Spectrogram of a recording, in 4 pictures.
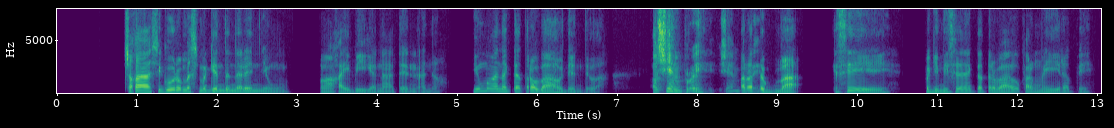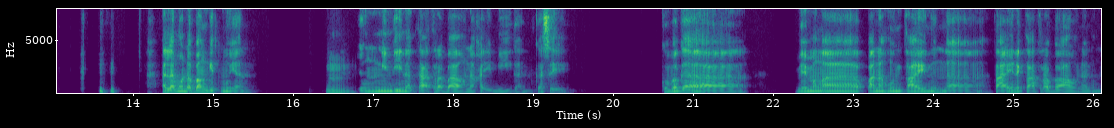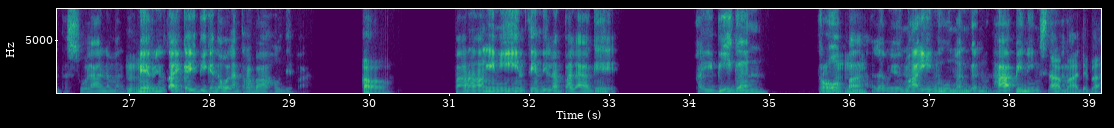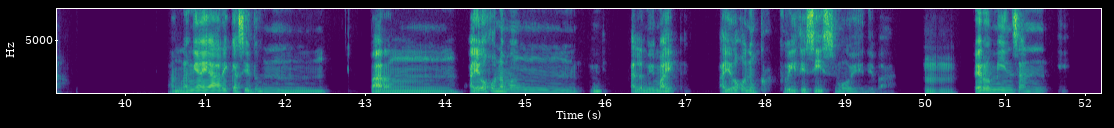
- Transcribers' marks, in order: other background noise; tapping; chuckle
- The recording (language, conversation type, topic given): Filipino, unstructured, Paano mo binabalanse ang oras para sa trabaho at oras para sa mga kaibigan?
